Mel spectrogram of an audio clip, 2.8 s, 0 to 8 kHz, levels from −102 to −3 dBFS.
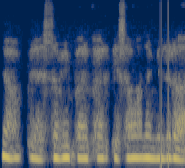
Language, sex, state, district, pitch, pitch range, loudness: Hindi, female, Uttar Pradesh, Deoria, 195 Hz, 190-200 Hz, -32 LUFS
